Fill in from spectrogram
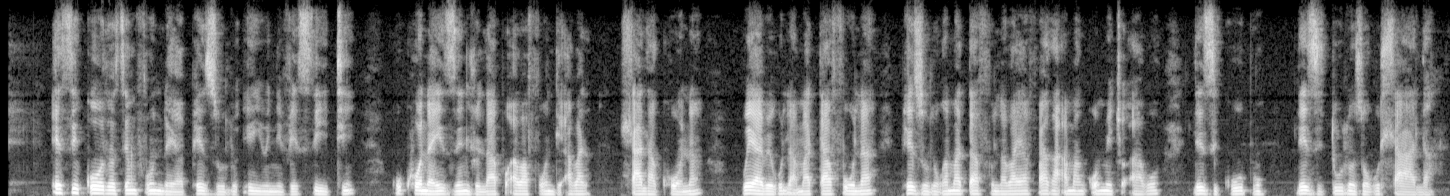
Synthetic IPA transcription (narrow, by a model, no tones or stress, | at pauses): esiɣɔlɔseɱfundʱɔjapʰezuluejunivesitʰi | ɣukʰɔnajizind͡ɮʱulapʰɔ̰ʔaβafṵndʱiʔaβa | ɬa̰lakʰɔːna | ɣɛjaβɛɣulʔa̰matʼafula | pʰezuluɣamatʼafulaβajafaɣa̰ʔa̰maŋkʼo̰mit͡ʃʼɔ̰ʔaβɔ | leziɡ̥ʱub̥ʱu | lezitʼulɔzoɣuɬaːla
